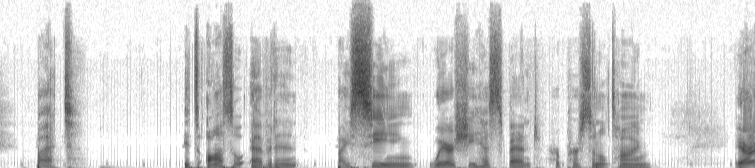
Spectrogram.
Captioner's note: none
